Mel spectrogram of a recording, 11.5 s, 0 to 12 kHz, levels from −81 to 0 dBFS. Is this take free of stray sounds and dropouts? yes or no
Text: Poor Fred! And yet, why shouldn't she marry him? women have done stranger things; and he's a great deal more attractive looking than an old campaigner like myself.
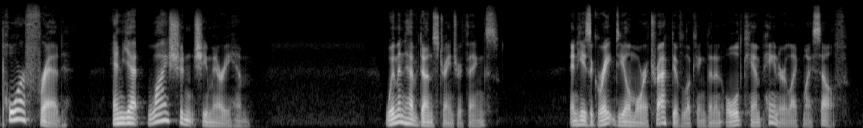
yes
